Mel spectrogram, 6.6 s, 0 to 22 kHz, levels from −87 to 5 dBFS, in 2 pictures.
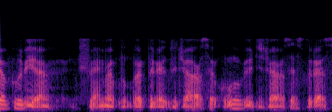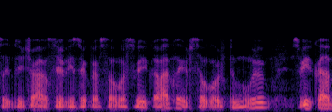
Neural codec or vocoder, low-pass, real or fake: autoencoder, 44.1 kHz, a latent of 192 numbers a frame, MeloTTS; 5.4 kHz; fake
